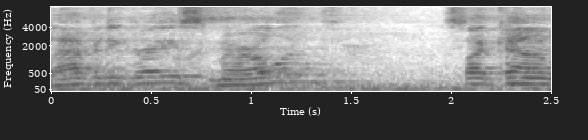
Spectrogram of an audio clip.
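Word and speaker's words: Havre de Grace: I was born in a town above Baltimore called Happy Grace, Maryland.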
